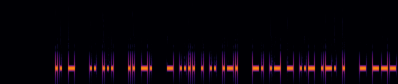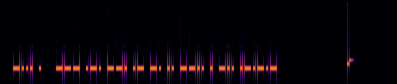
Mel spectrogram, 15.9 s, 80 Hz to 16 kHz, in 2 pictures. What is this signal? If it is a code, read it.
Morse code, heard as a keyed tone, about 28 wpm, 700 Hz. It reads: IT IS IN THEIR NATURE TO BE ORGANIZED.
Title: Sentences from Top 1300 Words 28wpm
